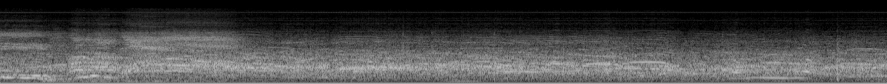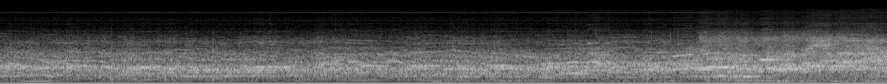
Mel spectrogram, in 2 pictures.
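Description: A large crowd prays and calls out loudly in a big echoing hall.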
